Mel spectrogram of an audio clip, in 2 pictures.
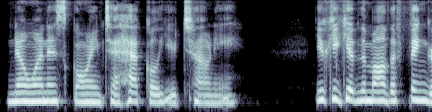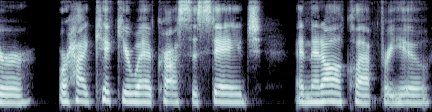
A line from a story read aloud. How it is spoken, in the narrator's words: Steve said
